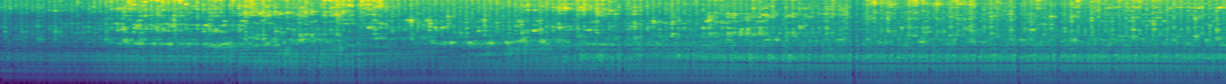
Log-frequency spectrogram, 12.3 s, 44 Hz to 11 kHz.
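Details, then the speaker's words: 1960s Chevy C10 bought sight unseen; steady even idle holding on its own after a brief rise, loud and raspy from a holed exhaust, but engine runs smoothly. "all right she is idoling on her own now still a little loud cuz well it's pretty much with cheese exhaust"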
